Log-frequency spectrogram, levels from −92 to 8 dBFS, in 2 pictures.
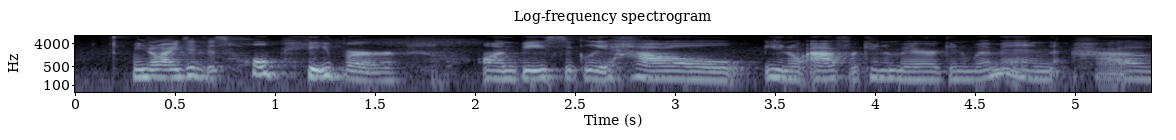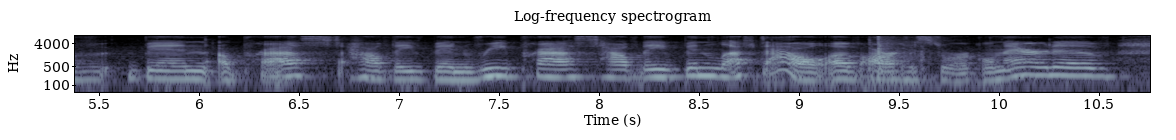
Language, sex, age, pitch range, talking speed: English, female, 20-39, 170-220 Hz, 175 wpm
